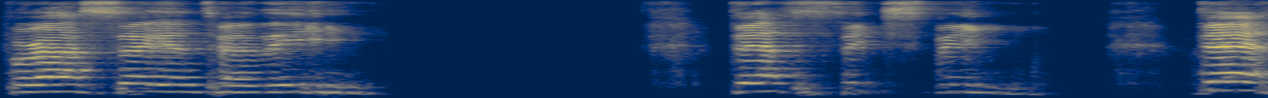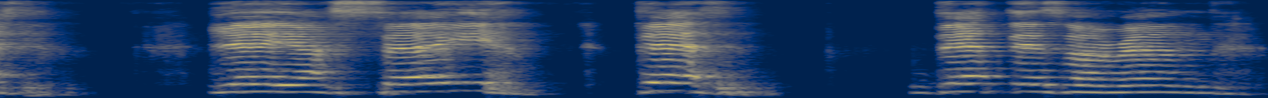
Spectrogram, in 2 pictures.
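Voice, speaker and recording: A preacher chants a prophetic utterance in King James-style language, repeating lines and slipping into speaking in tongues, recorded at a distance in a reverberant room. His voice is high and fairly bright, very slow, with frequent pauses.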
